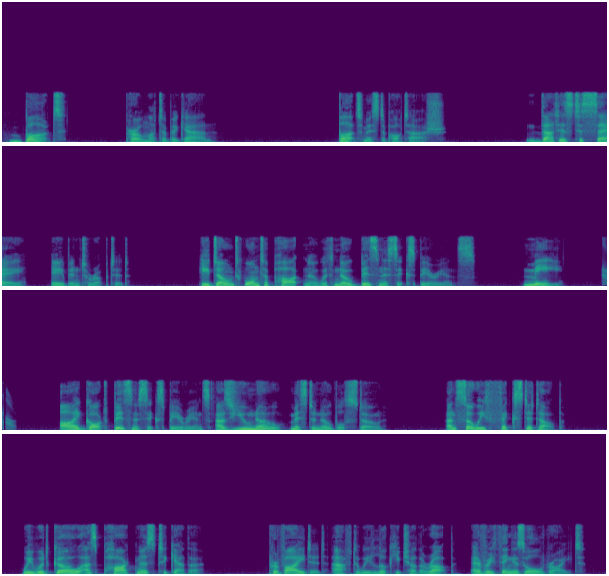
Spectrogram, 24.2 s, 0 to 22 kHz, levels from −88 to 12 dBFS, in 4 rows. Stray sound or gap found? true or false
true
